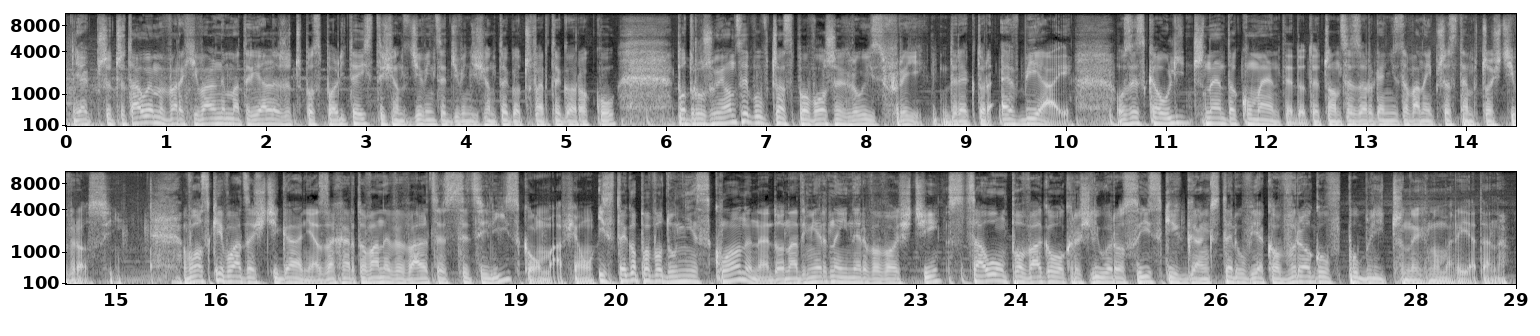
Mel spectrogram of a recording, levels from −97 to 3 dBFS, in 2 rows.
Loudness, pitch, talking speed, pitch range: -14 LUFS, 100 Hz, 110 wpm, 90-115 Hz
